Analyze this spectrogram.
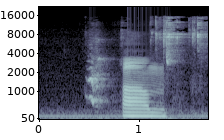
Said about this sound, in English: Sorry, my dog that I'm dog sitting is whimpering his head off for some reason.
